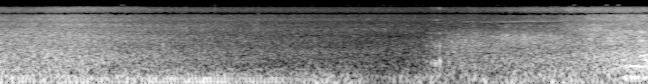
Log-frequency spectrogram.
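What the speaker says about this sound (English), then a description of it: "we receive our blessing from this beautiful Mother Ocean here in the shores of Japan at the Pacific" Pacific Ocean surf rolls onto a shore in Japan, a continuous broad wash of breaking waves with wind buffeting the microphone, briefly easing before surging back up.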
